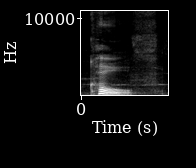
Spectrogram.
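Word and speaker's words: cough: اسمها كاف كف كف الجي والاتش في الاخر هتنطق هتنطق هتنطق كوف اوكي طيب لما يكون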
